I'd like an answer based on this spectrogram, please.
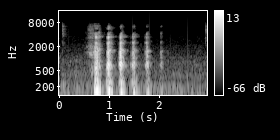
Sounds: Laughter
